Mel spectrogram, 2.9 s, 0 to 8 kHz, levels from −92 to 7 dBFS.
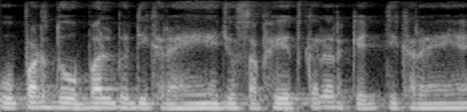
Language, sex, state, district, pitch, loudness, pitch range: Hindi, male, Chandigarh, Chandigarh, 120 Hz, -18 LUFS, 120-125 Hz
